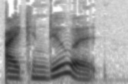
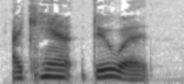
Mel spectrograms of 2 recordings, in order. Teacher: Reduce the positive can to kun and stress the verb. · Shown in: first take · Make the negative can't sound very short and stress both can't and the verb.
